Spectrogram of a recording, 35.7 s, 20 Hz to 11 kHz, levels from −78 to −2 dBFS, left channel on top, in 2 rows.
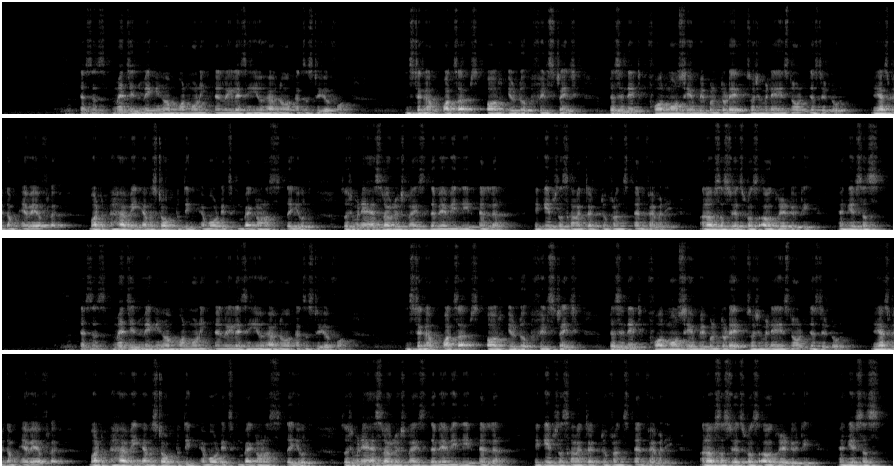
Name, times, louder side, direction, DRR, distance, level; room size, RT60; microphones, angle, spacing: voice 1, 1.2-6.9 8.1-11.5 12.2-16.8 17.4-19.0 19.6-24.0 24.4-27.9 28.5-31.2 31.8-34.0 34.6-35.3, equal, ahead, 3 dB, 5.3 m, -26 dB
24.0 x 20.5 x 9.0 m, 0.83 s
head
